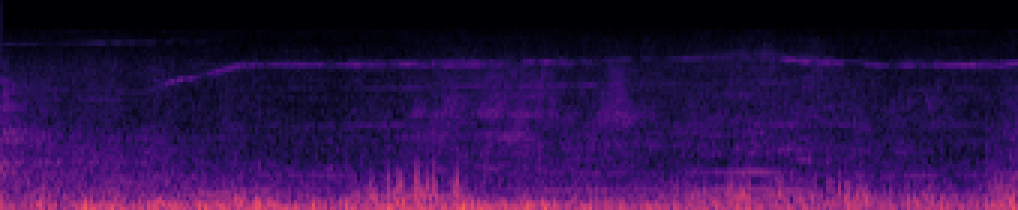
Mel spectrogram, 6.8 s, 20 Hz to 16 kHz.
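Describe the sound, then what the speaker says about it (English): A small engine on an E-flite Valiant 1.3m RC model airplane whines overhead with a steady buzzing drone that rises and falls in pitch as the plane banks and swoops, with low wind rumble throughout. "the Valiant, as you can see, can be very aerobatic"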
